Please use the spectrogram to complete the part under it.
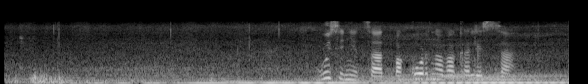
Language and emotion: Russian, neutral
